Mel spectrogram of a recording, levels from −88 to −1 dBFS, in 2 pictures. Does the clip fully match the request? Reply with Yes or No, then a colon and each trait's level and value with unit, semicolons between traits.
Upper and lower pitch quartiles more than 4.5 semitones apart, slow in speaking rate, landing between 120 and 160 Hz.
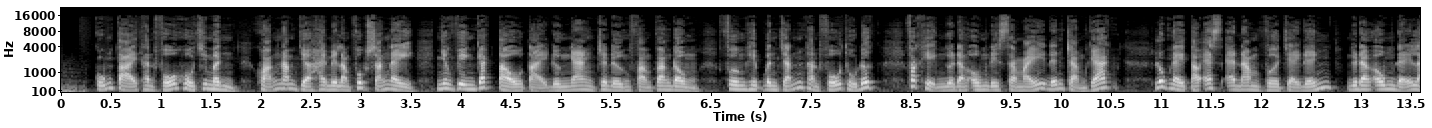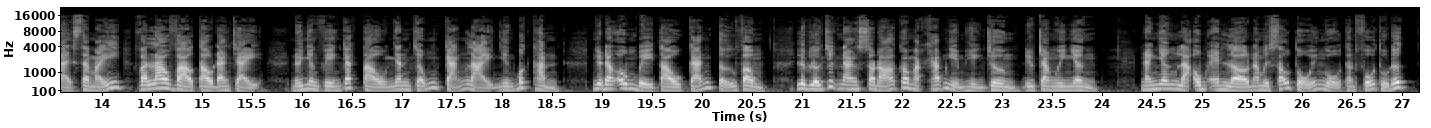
No: average, 5.1 semitones; fast, 250 wpm; medium, 140 Hz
